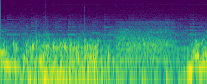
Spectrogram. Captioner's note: oxygen bubbling in water; oxygen tank hissing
